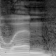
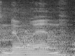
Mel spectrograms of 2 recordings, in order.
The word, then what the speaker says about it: Nguyen: Yeah, you can just say Ty Wen. It's just Wen. I thought it was Nguyen.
